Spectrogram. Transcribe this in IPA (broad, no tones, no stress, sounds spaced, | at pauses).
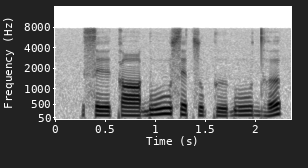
s ɪː k ɑː ɠ uː s ɪ t͡s u k ɯ ɠ uː dʱ ə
